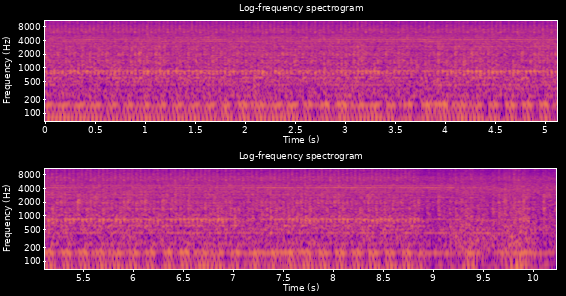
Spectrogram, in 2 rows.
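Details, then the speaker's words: VW 1.6 NA diesel swapped into a Ford Ranger, first start after rebuild with new piston and cylinder head following a shattered cylinder 1 exhaust valve, sat for months: heavy, lumpy, rough running with far more vibration than normal. "uhoh yeah normally vibrates a lot but that seems like a lot more than normal more vition"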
